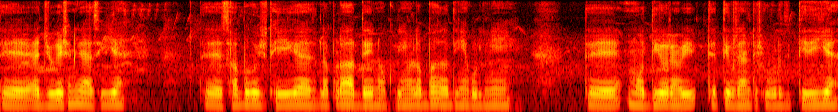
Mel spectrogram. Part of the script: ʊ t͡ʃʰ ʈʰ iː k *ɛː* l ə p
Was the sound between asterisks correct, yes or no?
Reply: yes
